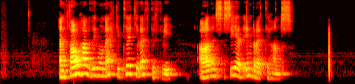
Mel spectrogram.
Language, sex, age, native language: Icelandic, female, 50-59, Icelandic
